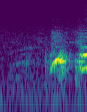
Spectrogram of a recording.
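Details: Two male Eclectus parrots chatting to each other make silly noises: a brief, nasal, whiny call that swoops up and down, then a second higher squeak, all within a second.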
